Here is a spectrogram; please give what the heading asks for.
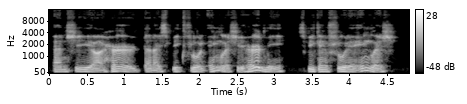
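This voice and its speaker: A man's voice: on the low side, unhurried, fairly bright tone, slightly rough. A man who talks about his own life in a rambling monologue, often restarting and repeating words. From United States. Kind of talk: personal monologue.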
